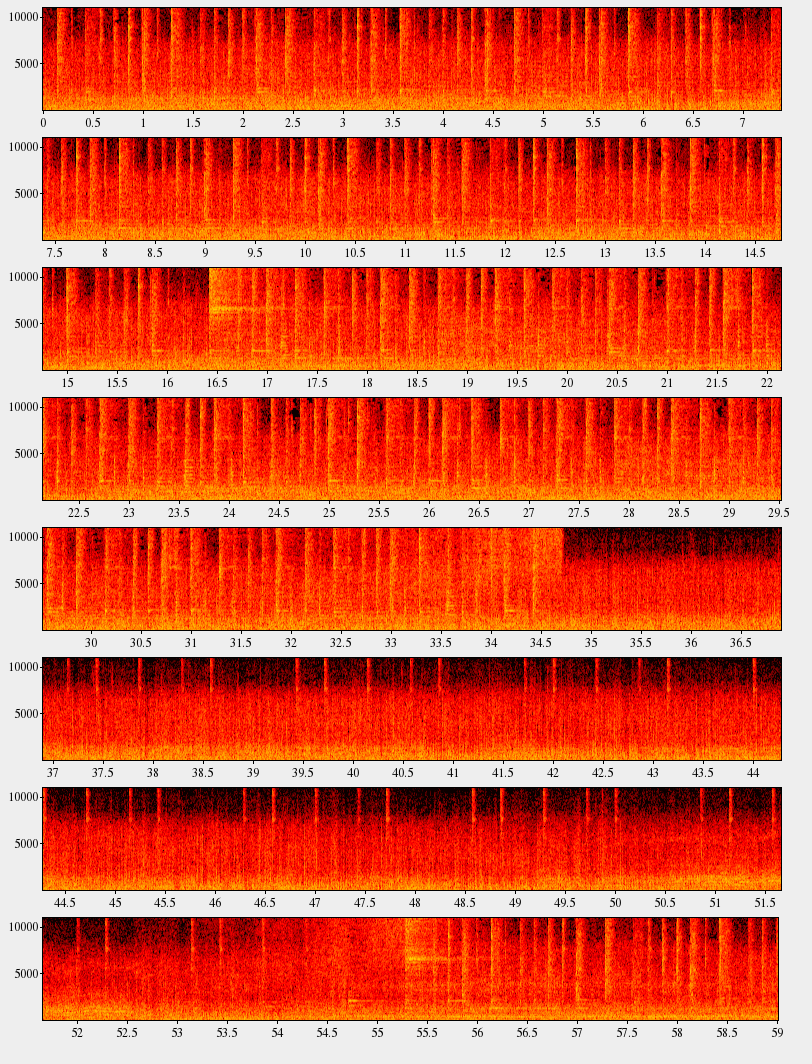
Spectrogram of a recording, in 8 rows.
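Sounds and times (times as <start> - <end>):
race car engine running: 0.0 - 34.8, 37.1 - 59.0
background music: 0.0 - 35.0, 49.1 - 59.0
tyres on dirt track: 48.9 - 59.0.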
